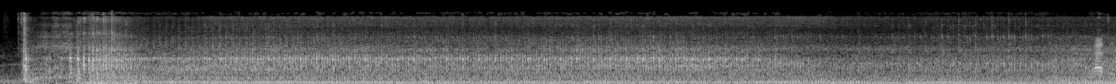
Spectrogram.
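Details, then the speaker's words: Bus conversion (MCI) diesel after engine swap, started from the start box: short crank, then catches at once and settles into a steady, even idle with a deep, unbroken rumble; normal start. "nice fire up right there"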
